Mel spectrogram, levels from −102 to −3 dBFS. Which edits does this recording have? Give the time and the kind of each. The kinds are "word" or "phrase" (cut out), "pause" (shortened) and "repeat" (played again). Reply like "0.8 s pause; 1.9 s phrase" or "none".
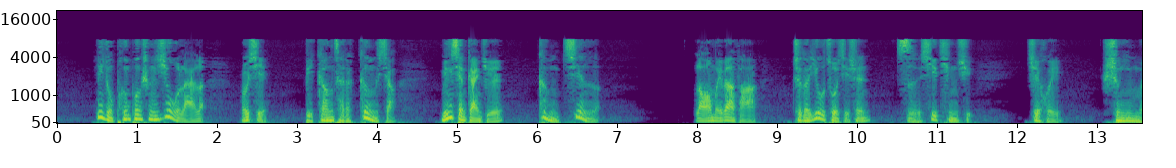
none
